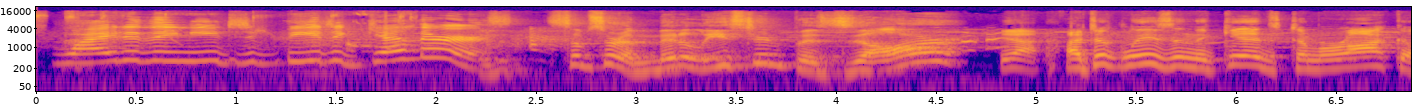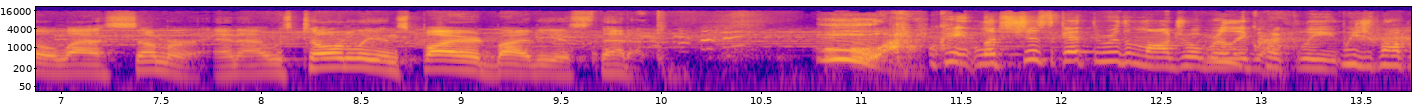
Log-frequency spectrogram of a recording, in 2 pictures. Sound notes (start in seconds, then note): 4.7 giggling on visor; 9.8 giggling on visor; 10.8 grunts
